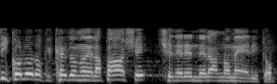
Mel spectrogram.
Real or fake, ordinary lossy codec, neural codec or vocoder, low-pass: fake; Opus, 64 kbps; vocoder, 44.1 kHz, 128 mel bands every 256 samples, BigVGAN v2; 5.4 kHz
